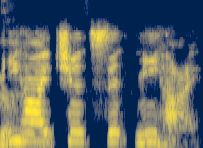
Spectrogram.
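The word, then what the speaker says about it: Csíkszentmihályi: Mihi Chint Mihi is how you pronounce that man's name.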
